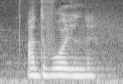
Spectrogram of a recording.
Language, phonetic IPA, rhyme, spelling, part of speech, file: Belarusian, [adˈvolʲnɨ], -olʲnɨ, адвольны, adjective, Be-адвольны.ogg
- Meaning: arbitrary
